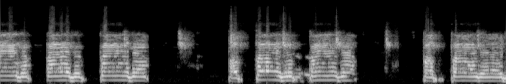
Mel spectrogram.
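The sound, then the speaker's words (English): A single voice hums the melody of a song in the key of G in short, rhythmic phrases, each sustained tone separated by brief pauses and a few breathy sounds, with no accompaniment. “It goes like this.”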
